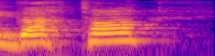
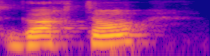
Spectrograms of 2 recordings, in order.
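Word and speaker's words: Gortons: Okay, there are two ways of saying it. That some say garton, and that's G-O-R-T-O-N-S, garton. – Yes. – Some say creton, C-R-E-T-O-N-S, and they're both acceptable.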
